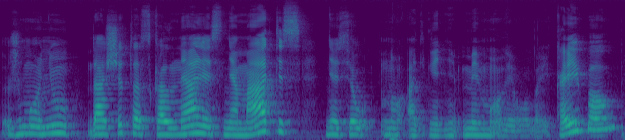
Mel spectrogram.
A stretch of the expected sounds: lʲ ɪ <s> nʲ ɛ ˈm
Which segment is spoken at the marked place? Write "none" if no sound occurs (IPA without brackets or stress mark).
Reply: s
